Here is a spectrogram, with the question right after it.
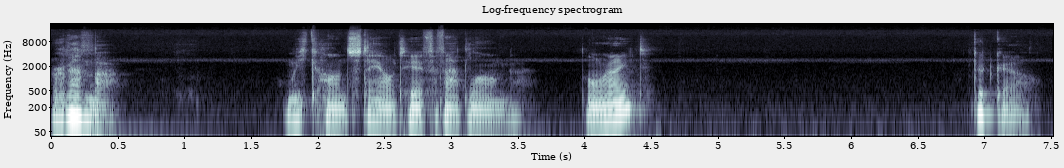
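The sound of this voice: Slowly and with long, frequent pauses, a man puts on a low-pitched character voice with a slightly husky edge. His pitch varies in an ordinary way.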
